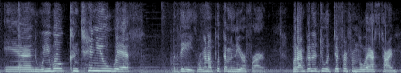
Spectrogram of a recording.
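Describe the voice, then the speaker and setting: A woman with a mild speech impediment talks through her cooking in a home kitchen at an unhurried, drawn-out pace. She chats to the viewer, thinks aloud and corrects herself mid-sentence. Faint music plays underneath. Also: medium pitch, rough recording. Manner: chatty, thinks aloud, self-correcting asides. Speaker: cooking vlogger. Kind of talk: casual kitchen narration while cooking.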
